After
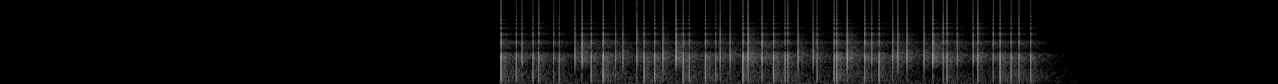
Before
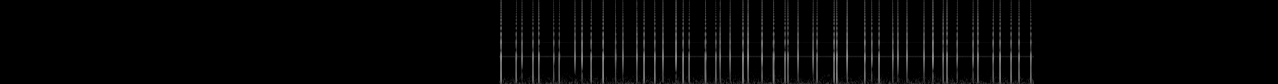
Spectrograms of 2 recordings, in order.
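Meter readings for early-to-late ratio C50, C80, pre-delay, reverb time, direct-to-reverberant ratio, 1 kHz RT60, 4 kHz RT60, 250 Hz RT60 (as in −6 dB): 12.5 dB, 14.5 dB, 6 ms, 1.2 s, 8.5 dB, 1.1 s, 0.80 s, 1.6 s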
